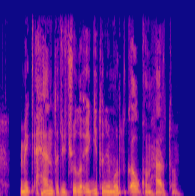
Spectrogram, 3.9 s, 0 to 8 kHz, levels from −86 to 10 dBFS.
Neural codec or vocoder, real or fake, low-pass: none; real; 7.2 kHz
